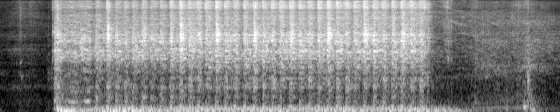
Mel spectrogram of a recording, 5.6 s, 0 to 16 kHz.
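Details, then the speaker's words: Chevy S10 with 355 small-block V8 after head-gasket repair from over-advanced timing and new roller lifters: steady cranking, about four turns a second, never fires even with starting fluid; compression 150, fault suspected to be no spark. "things first let's try a little starting fluid if it hits on that we know it's fuel [Music] all right so it's not fuel so now i pull spark plugs and check compression"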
